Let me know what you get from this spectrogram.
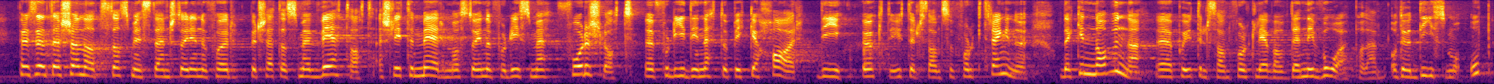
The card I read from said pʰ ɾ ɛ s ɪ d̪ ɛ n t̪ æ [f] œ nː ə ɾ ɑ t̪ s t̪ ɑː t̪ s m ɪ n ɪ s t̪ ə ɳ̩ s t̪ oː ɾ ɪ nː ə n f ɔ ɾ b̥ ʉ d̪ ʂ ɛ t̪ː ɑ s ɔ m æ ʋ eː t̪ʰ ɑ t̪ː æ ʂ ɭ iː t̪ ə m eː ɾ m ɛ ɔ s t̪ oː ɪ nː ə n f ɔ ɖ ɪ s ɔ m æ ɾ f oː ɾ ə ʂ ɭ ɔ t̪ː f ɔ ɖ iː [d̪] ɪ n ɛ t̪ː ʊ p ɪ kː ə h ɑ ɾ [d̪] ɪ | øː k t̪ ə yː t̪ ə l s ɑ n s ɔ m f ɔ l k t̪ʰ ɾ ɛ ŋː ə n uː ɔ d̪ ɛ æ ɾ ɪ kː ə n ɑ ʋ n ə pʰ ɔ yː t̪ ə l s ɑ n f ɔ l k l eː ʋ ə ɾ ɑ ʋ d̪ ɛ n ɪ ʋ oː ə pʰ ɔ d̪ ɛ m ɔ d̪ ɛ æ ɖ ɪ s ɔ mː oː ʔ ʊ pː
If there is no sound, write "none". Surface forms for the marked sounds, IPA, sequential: ʂ, d̪, d̪

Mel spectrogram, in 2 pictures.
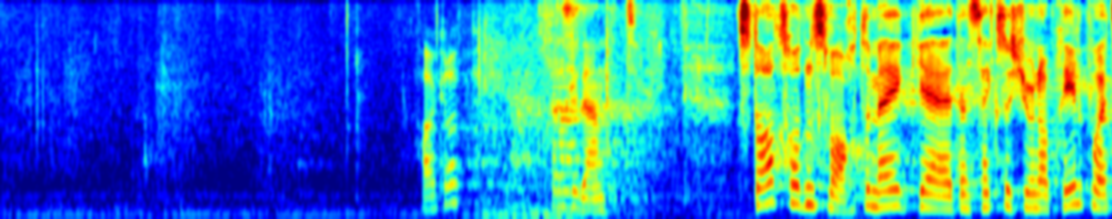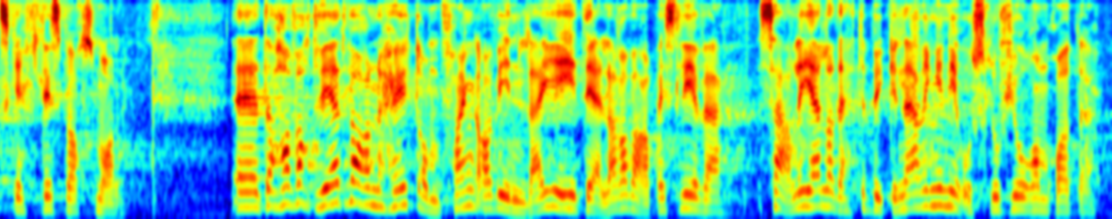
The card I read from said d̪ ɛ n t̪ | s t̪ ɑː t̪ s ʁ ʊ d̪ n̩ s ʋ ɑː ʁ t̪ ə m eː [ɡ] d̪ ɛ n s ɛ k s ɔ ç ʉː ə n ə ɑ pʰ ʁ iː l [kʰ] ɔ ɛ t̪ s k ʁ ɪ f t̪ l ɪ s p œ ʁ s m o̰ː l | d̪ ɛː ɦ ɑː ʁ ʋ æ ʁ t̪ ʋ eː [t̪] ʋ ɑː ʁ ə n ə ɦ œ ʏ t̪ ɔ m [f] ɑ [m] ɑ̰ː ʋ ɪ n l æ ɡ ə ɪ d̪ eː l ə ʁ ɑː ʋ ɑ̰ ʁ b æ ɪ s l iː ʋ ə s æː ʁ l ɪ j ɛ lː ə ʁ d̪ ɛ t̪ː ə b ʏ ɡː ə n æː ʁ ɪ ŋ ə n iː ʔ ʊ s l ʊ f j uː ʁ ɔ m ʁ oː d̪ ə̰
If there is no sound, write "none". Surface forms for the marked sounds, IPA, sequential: ɡ, pʰ, d̪, f, ŋ

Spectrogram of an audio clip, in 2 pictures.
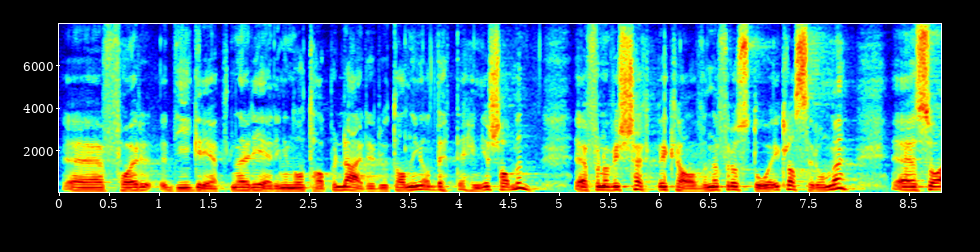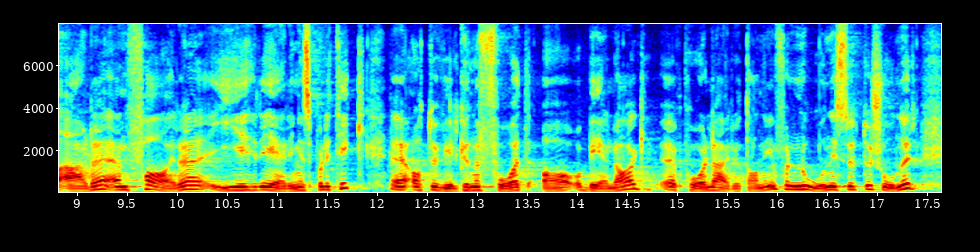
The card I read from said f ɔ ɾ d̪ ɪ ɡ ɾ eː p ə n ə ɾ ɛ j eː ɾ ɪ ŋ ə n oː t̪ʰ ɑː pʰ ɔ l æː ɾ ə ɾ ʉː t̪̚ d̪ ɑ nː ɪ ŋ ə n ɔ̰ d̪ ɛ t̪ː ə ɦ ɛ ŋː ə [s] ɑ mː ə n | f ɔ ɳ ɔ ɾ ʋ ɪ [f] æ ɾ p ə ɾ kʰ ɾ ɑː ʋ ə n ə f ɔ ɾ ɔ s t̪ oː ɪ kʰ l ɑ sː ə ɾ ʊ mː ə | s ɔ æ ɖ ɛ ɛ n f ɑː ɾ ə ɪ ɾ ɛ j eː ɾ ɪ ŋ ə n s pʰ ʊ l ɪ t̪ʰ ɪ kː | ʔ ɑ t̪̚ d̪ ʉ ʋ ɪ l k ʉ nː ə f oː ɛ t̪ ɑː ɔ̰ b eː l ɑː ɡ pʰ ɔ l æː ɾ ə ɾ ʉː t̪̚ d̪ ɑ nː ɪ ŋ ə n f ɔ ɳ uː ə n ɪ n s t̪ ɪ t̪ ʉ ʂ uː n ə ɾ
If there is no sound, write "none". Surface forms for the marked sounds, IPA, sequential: ʂ, ʂ

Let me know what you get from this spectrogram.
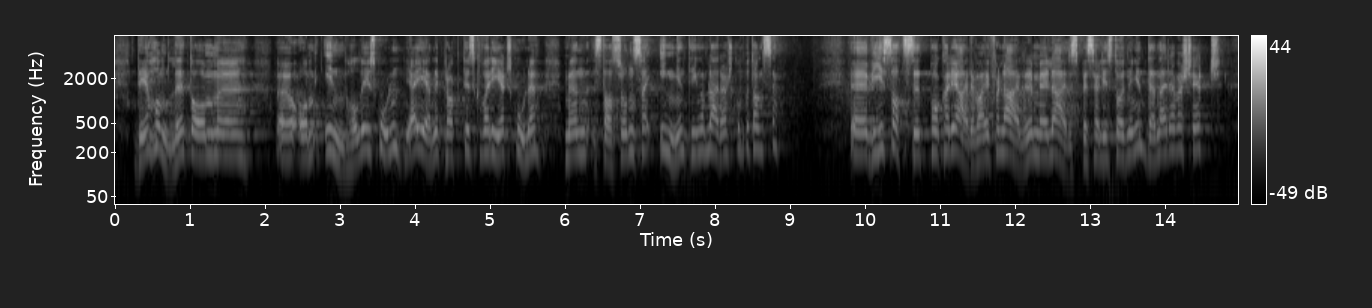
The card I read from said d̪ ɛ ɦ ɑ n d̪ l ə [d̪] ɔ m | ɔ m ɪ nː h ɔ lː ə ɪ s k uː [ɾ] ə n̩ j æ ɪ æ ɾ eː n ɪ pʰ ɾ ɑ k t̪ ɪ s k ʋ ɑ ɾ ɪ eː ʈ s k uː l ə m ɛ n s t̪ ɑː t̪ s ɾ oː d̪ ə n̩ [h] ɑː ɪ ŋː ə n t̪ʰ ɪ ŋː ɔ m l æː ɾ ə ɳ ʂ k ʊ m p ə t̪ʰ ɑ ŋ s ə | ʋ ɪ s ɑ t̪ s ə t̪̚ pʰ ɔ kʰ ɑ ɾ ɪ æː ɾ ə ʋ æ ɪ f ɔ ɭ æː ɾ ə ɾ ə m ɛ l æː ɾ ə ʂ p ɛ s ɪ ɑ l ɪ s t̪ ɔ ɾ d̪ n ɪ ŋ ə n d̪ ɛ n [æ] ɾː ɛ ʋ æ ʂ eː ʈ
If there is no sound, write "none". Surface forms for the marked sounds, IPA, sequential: t̪, l, s, æ

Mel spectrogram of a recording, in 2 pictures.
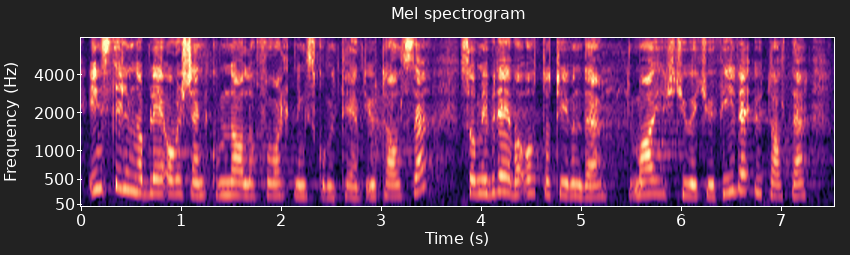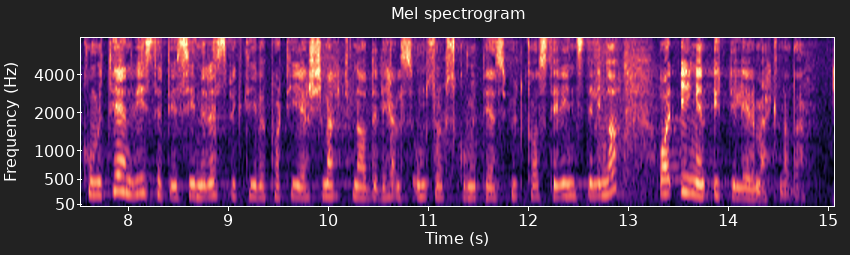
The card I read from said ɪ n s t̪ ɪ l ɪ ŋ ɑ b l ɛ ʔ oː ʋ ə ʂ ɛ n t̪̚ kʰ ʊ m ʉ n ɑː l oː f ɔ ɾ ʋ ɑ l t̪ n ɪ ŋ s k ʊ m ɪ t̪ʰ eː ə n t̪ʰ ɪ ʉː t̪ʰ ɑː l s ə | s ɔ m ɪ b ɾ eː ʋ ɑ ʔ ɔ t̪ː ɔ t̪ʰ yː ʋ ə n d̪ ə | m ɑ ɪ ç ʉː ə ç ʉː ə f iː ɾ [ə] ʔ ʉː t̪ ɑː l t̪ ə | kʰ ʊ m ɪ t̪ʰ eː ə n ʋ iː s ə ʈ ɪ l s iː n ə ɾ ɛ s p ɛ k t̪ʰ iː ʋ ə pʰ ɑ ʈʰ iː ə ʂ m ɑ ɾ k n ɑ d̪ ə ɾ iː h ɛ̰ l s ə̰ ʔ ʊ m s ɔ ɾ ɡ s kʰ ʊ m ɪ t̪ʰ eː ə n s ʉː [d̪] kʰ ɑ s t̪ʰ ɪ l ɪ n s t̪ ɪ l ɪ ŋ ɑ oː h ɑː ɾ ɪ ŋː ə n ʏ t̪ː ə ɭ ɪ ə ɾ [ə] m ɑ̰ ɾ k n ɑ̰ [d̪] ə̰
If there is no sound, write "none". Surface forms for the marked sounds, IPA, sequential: ə, t̪, ə, d̪

